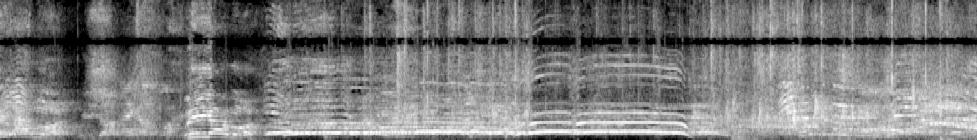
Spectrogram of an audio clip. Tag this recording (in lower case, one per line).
speech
